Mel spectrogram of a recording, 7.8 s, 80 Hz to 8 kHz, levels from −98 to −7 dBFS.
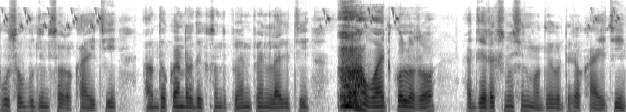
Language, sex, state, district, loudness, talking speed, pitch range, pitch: Odia, male, Odisha, Malkangiri, -23 LUFS, 140 wpm, 105-120 Hz, 115 Hz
